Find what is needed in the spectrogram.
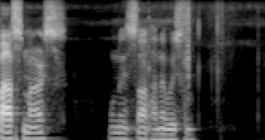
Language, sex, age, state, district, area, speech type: Assamese, male, 45-60, Assam, Darrang, rural, spontaneous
